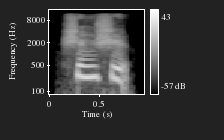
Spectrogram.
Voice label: "绅士", Chinese

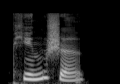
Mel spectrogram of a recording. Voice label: "评审", Chinese

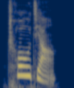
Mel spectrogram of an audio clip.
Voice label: "抽奖", Chinese

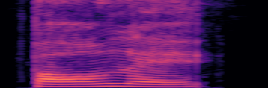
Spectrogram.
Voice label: "堡垒", Chinese

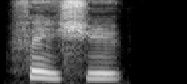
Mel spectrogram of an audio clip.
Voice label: "废墟", Chinese

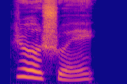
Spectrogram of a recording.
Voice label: "热水", Chinese

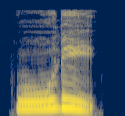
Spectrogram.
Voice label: "无力", Chinese

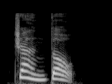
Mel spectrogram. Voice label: "战斗", Chinese; zhàn dòu; to fight; to engage in combat

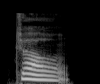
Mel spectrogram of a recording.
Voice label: "照", Chinese

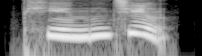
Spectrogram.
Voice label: "平静", Chinese

